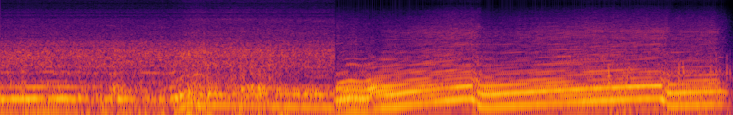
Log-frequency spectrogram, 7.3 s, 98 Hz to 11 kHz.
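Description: A 2022 Audi R8 V10 Plus Spyder's engine roars loudly and steadily, holding a rumbling idle-like tone before rising in pitch through several revving pulls, close and unbroken with no talking.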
